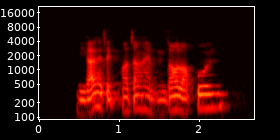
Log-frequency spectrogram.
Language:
Cantonese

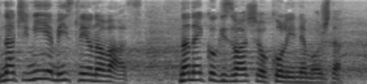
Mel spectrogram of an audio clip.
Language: Serbian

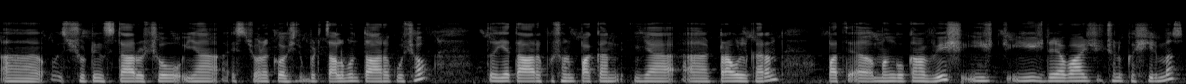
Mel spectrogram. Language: Kashmiri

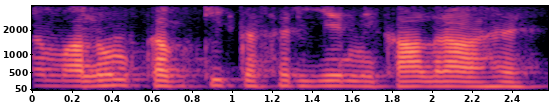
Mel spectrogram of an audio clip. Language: Hindi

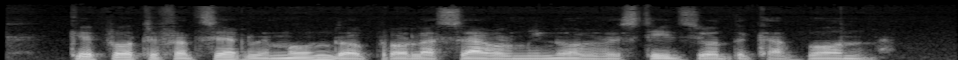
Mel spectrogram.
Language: Interlingua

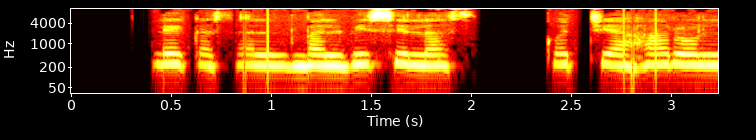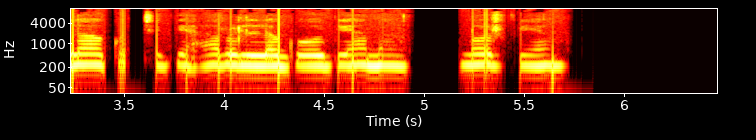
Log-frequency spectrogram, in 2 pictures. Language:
Balti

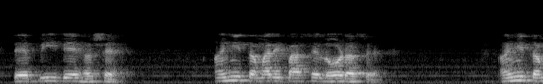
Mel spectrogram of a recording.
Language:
Gujarati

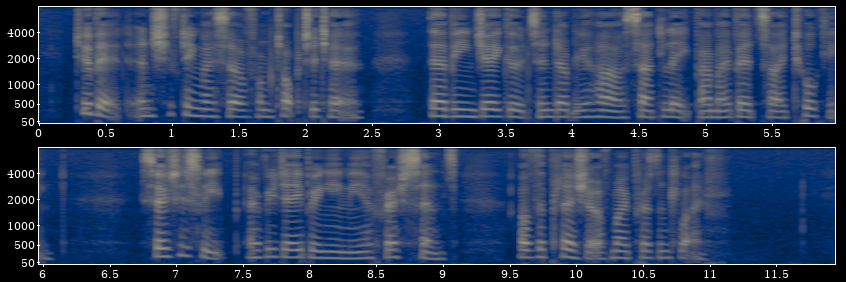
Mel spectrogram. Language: English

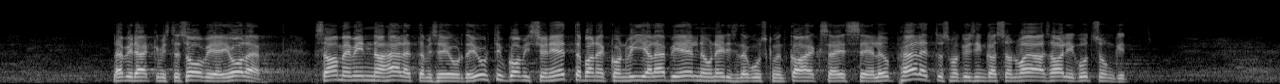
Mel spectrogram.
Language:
Estonian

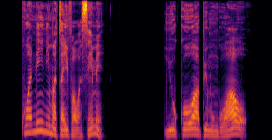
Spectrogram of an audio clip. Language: Swahili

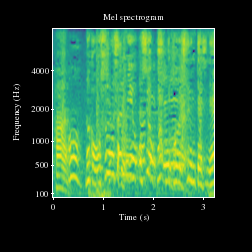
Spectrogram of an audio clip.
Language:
Japanese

